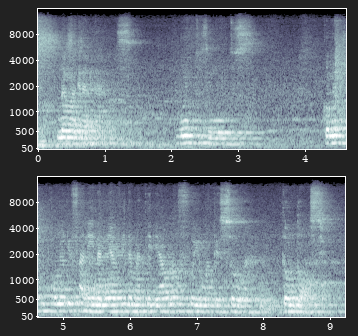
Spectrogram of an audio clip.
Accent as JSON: {"language": "Portuguese", "country": "Brazil", "tie": "born or raised there", "also_born_or_lived": "Spain", "said": "Sim, minha família veio da Espanha, mas eu vim bebê. Nasci na Espanha, mas vim um bebê."}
